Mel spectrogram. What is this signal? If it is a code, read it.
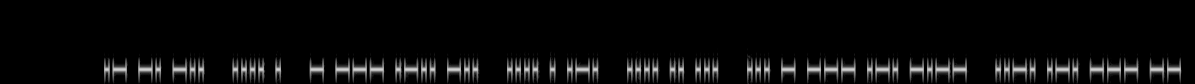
Morse code, heard as a keyed tone, about 27 wpm, 700 Hz. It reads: AND HE TOLD HER HIS STORY FROM
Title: Sentences from Top 1000 Words - Review Part 5 - 28wpm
